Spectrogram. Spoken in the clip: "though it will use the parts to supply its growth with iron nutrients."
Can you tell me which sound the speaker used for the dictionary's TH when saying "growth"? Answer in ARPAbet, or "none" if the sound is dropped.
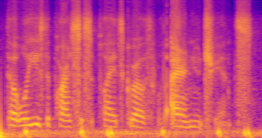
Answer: TH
